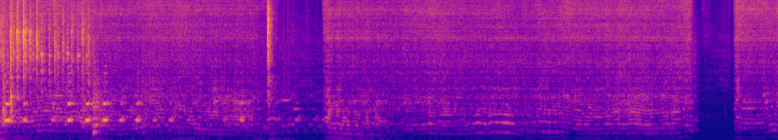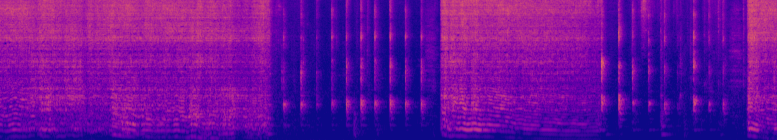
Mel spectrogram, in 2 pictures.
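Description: Saxophone playing quiet, wavering tones that slide up and down in pitch, after the drums die away in the first couple of seconds. The line breaks off briefly twice and turns into a run of short stuttering notes about two thirds of the way through.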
